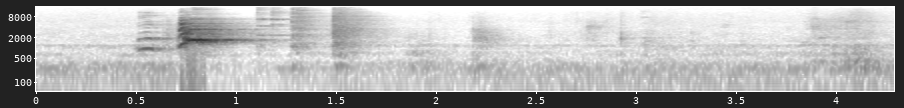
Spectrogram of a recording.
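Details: Maltese begging to be fed gives one sharp, loud yip-like bark, followed by two softer clipped barks and then near silence with a faint whimper at the end.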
